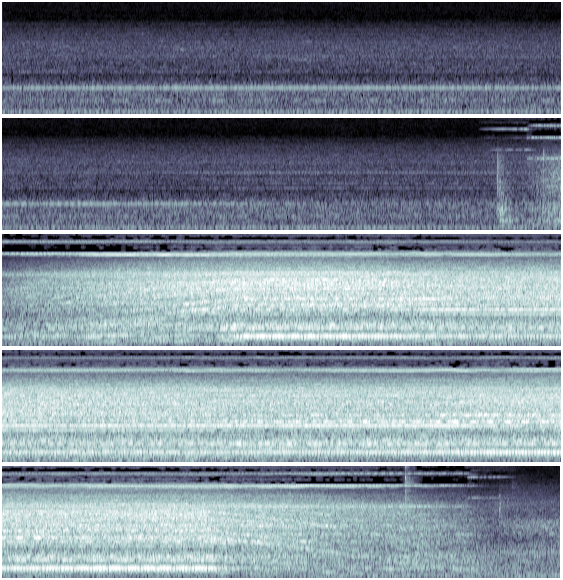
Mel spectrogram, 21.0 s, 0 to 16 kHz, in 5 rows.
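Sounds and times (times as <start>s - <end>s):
spindle motor whine: 7.8s - 20.9s.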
